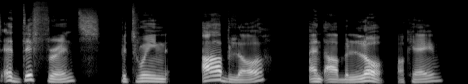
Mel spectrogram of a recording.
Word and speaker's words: hablo: There is a difference between hablo and hablo, okay? Hablo has the emphasis on the beginning vowel, the vowel in the first syllable, you could say.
